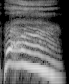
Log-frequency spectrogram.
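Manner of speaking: huge loud monster roar; earth-shaking roar. Acted. Dad reacts to unicorn son, roaring. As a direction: let it shake the mountain. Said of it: "Dad let out an earth-shaking roar".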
